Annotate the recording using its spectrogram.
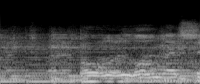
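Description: A man singing an Irish folk ballad to his own acoustic guitar strumming, played live through a PA.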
